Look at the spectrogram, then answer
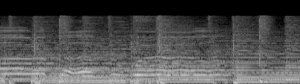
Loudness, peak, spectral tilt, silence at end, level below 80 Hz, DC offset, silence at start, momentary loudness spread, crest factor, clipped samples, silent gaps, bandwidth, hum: -19 LUFS; -4 dBFS; -5.5 dB/octave; 0 s; -32 dBFS; under 0.1%; 0 s; 4 LU; 14 dB; under 0.1%; none; 10.5 kHz; none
